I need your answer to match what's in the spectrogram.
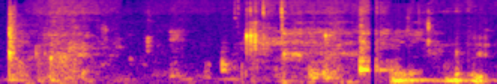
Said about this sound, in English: For that, I'm gonna take a sip for you. Mm-hmm. Not bad, man. I don't think I never had this, man.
